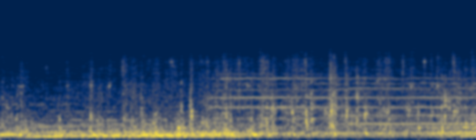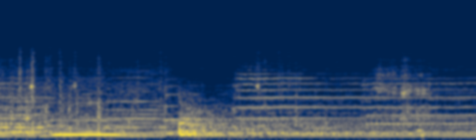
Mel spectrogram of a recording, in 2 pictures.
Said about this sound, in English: Late in the evening, a horse-drawn cab drives along Rue Morgue.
